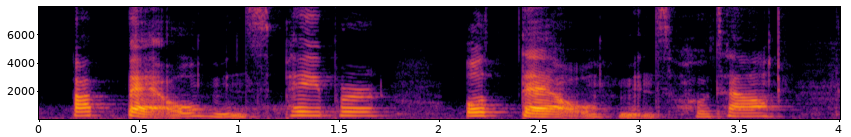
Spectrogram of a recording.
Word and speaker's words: papel: So if there is no graphic accent anywhere else in the word, you know that the stress is at the end. Papel, hotel, anel, farol, lençol, futebol. The other syllables are unstressed, okay?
